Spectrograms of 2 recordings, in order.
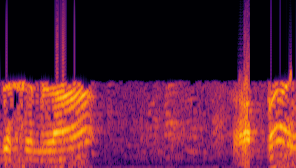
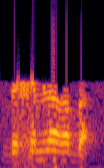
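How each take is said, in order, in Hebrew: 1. יש הפסקה שמפרידה בין המילה הראשונה לשנייה. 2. המילים נאמרות ברצף, בלי הפסקה. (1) "לא אומרים בחמלה רבה" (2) "אנשים טועים ואומרים בחמלה רבה"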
